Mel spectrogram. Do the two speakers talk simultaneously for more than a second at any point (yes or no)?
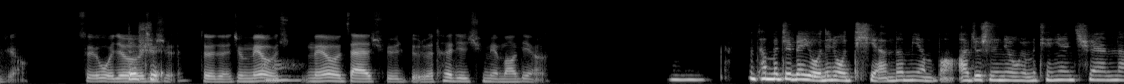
no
